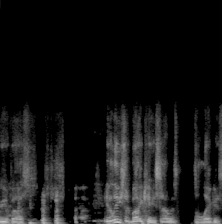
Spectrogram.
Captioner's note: laughing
